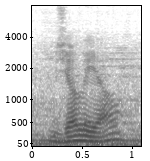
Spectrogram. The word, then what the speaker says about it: Jeliel: And the angel is Je Jeliel, Jeliel.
